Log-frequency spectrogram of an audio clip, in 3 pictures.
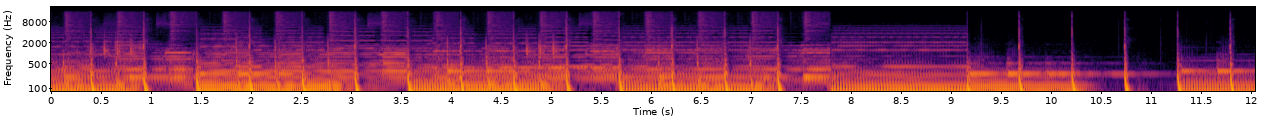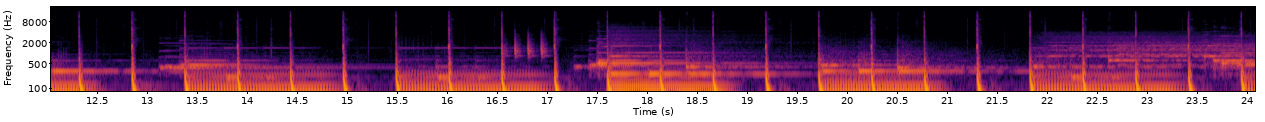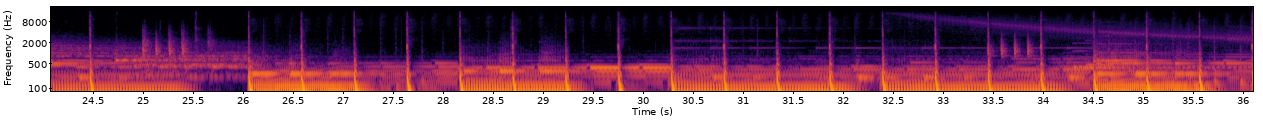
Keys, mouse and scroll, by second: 1.6-2.0 middle drag, 2.0 scroll up 1, 2.2-3.6 drag, 3.6 scroll down 1, 3.8-5.2 middle drag, 5.2-7.6 drag, 8.0-9.4 middle drag, 9.4 click, 9.9 alt+middle click, 13.7-25.4 drag, 25.4 scroll up 1, 33.9 f.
